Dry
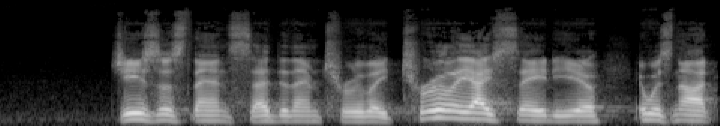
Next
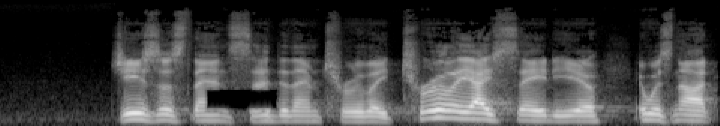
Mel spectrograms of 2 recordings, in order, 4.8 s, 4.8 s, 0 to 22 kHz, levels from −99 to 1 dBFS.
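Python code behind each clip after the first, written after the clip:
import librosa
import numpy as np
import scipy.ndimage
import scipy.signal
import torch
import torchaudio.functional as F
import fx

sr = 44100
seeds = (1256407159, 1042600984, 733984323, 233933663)

y = fx.spec_erase(x, sr, start_s=1.37, length_s=0.49, low_hz=370.0, high_hz=1300.0)
y = y * librosa.db_to_amplitude(3.5)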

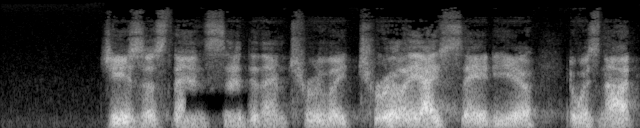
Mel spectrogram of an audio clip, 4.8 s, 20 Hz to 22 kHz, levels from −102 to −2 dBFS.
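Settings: y = fx.whisperise(x, sr, seeds[0])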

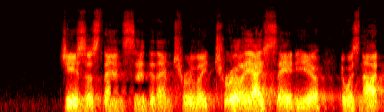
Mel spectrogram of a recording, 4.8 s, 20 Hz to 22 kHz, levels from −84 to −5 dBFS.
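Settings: y = fx.echo_bbd(x, sr, ms=100, stages=1024, feedback_pct=50, wet_db=-19)
y = y * librosa.db_to_amplitude(1.5)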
